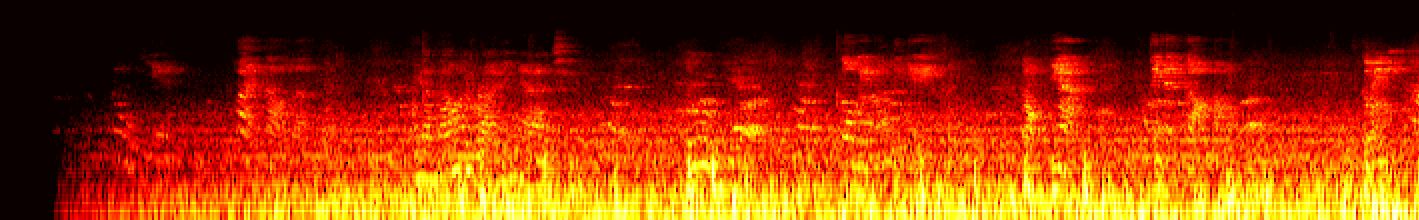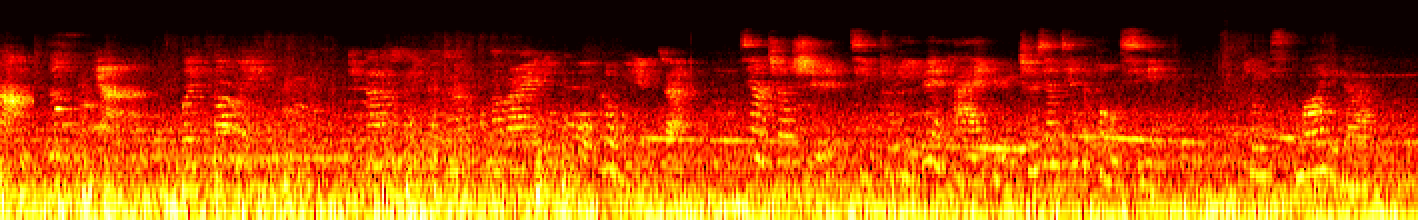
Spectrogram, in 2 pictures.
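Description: A train running along the Taitung Line railway between Hualien and Taitung through the Huadong Valley in Taiwan: a steady, loud rumble with rattling and clattering that fades in and holds throughout, topped by a whining tone that rises and falls.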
